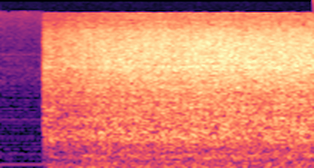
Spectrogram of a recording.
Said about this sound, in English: If you can't see that real good, it's a busted fire hydrant. And it's shooting over two stories high. It's not a water fountain that barely trickles in the hallway of a school. It's a fire hydrant blasting gallons of water freely.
